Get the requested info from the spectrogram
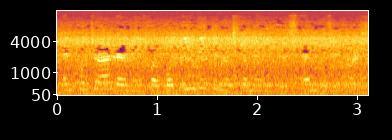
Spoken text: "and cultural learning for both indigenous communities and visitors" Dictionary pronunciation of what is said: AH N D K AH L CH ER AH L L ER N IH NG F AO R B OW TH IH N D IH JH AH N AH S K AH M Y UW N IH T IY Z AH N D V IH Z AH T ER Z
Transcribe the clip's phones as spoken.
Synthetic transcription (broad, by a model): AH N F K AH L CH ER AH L L ER N IH NG F AO R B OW T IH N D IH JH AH N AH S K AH M Y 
